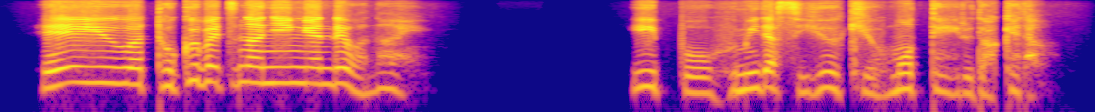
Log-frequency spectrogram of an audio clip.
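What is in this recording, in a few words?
vox dialogue, voices, Japanese; kingsraid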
